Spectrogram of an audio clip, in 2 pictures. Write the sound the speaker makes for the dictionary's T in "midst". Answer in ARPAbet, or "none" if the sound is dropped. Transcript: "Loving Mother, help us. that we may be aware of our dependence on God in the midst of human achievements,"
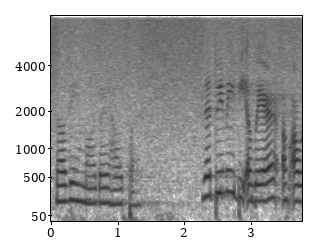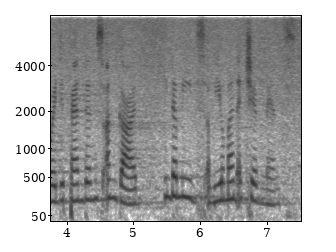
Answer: none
